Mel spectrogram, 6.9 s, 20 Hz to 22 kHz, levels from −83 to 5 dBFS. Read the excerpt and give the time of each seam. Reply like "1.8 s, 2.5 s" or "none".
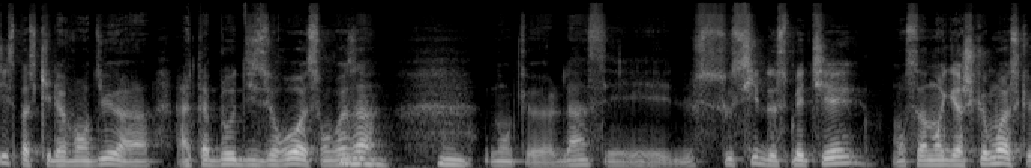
5.9 s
